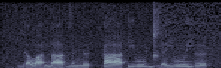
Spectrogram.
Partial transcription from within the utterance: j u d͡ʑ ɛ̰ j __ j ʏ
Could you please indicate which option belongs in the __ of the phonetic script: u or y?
u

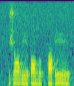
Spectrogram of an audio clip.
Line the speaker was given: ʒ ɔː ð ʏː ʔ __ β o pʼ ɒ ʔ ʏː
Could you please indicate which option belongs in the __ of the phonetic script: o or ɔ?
ɔ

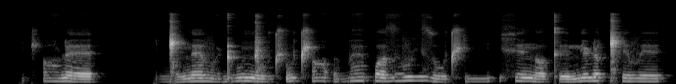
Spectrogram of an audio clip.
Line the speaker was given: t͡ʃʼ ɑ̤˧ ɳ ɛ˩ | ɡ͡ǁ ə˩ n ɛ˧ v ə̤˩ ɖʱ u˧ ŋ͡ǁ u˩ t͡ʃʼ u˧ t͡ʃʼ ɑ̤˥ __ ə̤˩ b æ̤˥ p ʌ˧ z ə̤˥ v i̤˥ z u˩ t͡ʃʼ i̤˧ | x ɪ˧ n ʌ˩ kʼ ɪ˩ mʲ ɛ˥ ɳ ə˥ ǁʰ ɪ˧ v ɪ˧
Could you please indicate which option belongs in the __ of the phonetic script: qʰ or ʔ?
ʔ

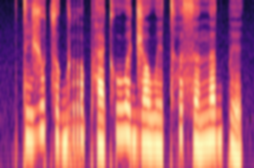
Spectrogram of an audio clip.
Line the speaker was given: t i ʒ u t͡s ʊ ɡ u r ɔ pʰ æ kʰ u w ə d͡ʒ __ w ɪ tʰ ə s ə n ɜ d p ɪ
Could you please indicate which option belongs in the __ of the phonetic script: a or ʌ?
ʌ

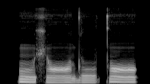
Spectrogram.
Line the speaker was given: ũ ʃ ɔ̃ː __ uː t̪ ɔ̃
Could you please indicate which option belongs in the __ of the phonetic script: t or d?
d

